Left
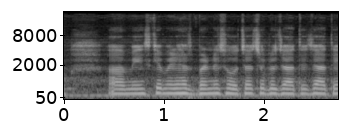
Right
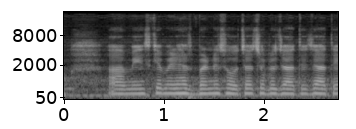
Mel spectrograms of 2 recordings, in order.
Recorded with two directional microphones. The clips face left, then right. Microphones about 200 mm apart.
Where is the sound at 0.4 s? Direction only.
40° left (ahead or behind).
